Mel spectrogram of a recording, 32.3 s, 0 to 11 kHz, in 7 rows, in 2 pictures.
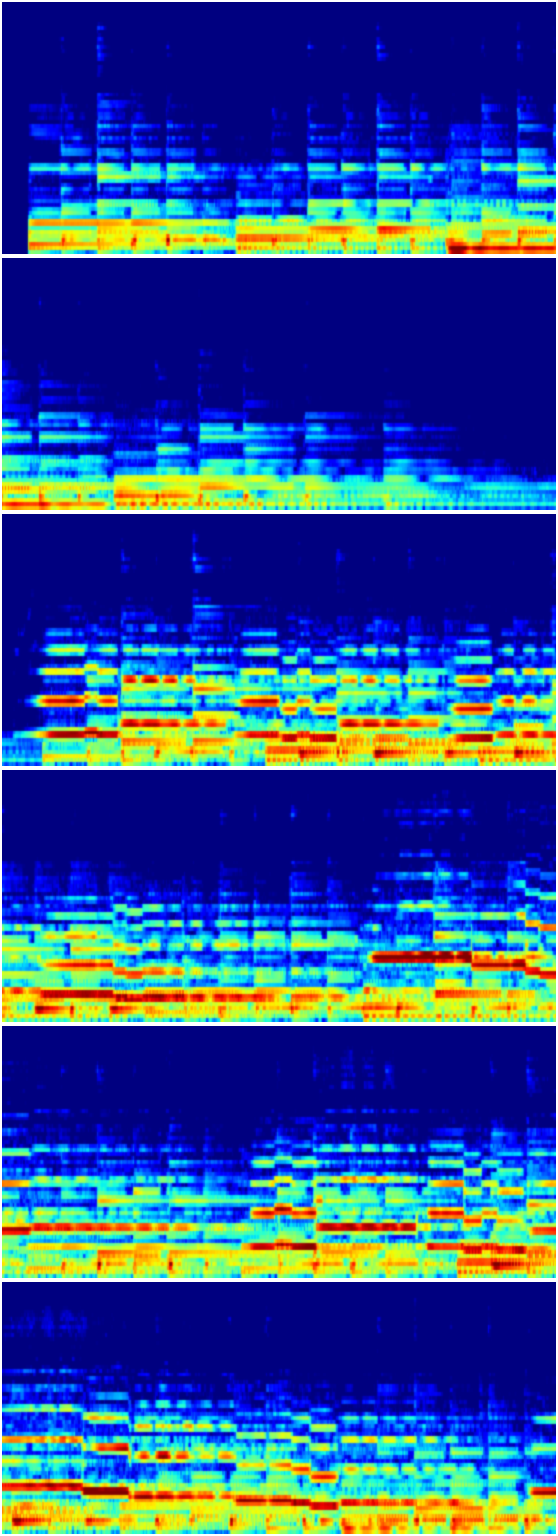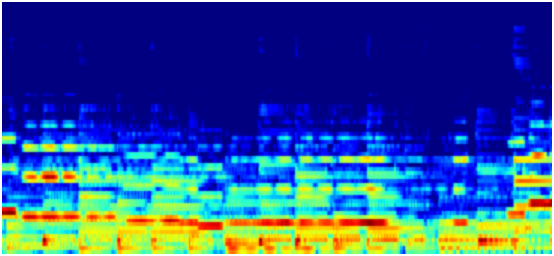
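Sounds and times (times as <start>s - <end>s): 
guitar: 0.2s - 32.2s
flute: 9.3s - 32.2s.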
